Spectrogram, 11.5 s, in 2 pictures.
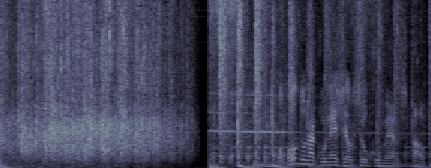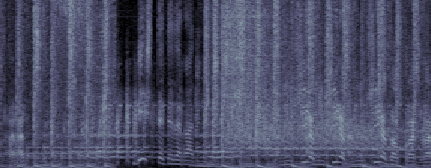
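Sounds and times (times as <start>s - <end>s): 
applause: 0.0s - 2.7s
speech: 3.9s - 11.4s.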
